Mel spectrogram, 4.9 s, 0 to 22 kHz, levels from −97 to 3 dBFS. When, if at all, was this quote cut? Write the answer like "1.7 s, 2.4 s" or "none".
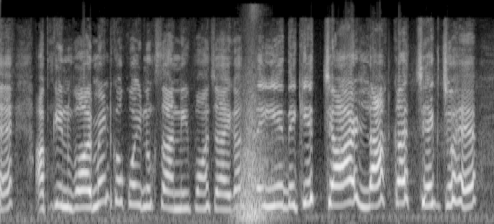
2.5 s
